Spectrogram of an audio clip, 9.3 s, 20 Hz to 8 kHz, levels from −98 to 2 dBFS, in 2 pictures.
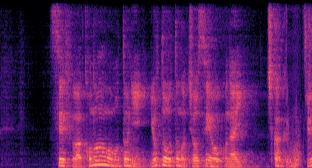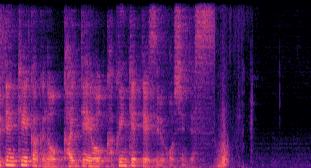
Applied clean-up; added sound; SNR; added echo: neural separator model SepFormer DNS4.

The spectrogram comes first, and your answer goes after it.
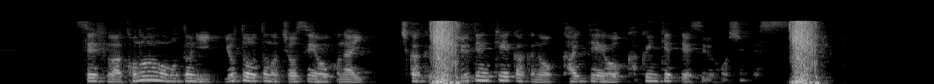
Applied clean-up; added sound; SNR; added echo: classical method WPE with log-MMSE.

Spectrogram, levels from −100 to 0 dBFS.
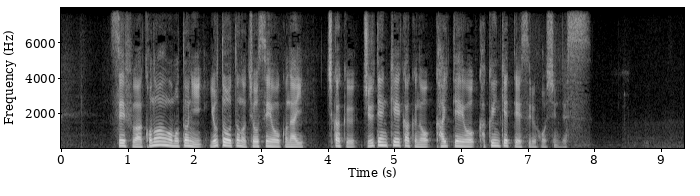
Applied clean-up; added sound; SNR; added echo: none; none; none; none.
